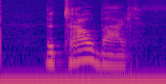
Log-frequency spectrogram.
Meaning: trustworthy, reliable
- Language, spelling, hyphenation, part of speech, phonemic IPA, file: Dutch, betrouwbaar, be‧trouw‧baar, adjective, /bəˈtrɑu̯ˌbaːr/, Nl-betrouwbaar.ogg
